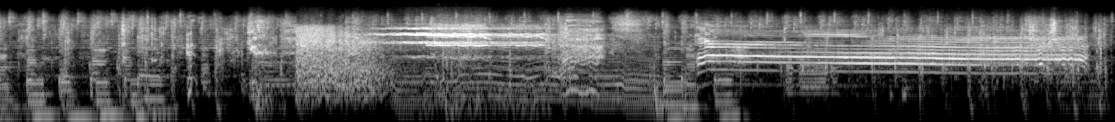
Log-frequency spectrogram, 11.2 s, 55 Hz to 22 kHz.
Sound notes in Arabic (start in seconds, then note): 3.0 إطلاق نار; 6.1 يلهث; 7.0 يصرخ المهاجم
